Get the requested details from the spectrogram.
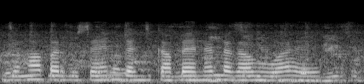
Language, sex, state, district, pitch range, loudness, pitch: Hindi, female, Uttar Pradesh, Lucknow, 195-205 Hz, -15 LUFS, 200 Hz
